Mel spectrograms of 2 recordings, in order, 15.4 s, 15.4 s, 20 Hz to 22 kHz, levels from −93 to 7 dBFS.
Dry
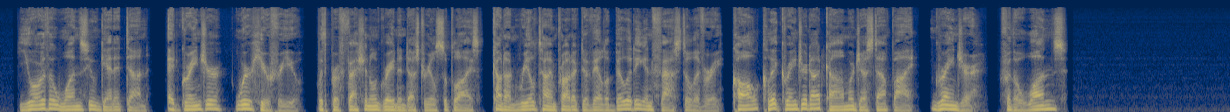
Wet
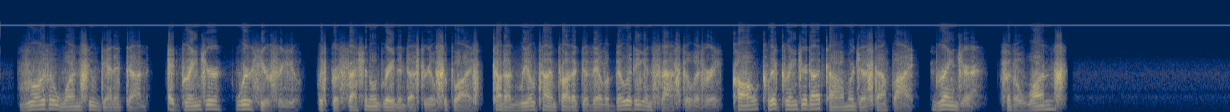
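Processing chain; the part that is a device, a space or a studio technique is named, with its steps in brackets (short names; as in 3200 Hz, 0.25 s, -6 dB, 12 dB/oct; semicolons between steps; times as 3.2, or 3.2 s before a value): toy sound module (decimation joined by straight lines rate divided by 8×; pulse-width modulation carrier 8700 Hz; speaker cabinet 700–4900 Hz, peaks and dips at 720 Hz -10 dB, 1500 Hz +5 dB, 2800 Hz -10 dB, 4500 Hz -4 dB); gain +3 dB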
